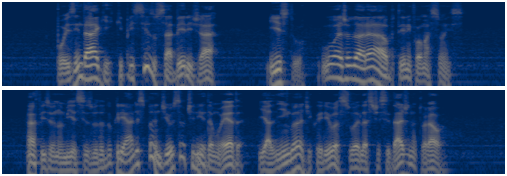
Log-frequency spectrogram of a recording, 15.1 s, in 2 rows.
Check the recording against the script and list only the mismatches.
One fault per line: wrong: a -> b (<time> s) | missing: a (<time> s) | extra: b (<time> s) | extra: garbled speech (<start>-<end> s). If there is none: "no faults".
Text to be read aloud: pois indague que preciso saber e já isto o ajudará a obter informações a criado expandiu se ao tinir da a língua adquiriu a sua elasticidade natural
extra: fisionomia sisuda do (8.0 s)
extra: moeda e (10.7 s)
